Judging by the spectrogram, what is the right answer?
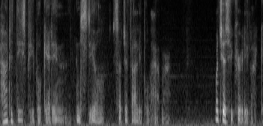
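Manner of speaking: whispered voice. Voicing a character leaning close to another, whispering in Dwarven. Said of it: "whispers in, in Dwarven".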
